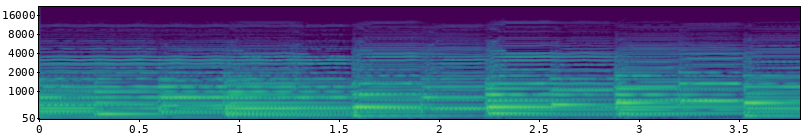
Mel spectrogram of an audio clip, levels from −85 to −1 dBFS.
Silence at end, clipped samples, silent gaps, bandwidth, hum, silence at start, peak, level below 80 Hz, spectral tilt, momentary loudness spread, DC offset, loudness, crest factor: 0 s; under 0.1%; none; 13.5 kHz; none; 0 s; -12 dBFS; -66 dBFS; -6 dB/octave; 3 LU; under 0.1%; -27 LUFS; 14 dB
